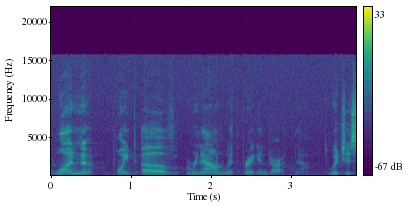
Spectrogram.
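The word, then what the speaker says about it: Bregan D'aerthe: on the crate again what was the name Brean Darth which um I think as a Dr uh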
